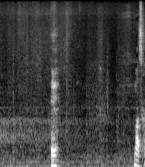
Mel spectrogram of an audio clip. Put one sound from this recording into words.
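A man close by makes brief short vocal sounds.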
